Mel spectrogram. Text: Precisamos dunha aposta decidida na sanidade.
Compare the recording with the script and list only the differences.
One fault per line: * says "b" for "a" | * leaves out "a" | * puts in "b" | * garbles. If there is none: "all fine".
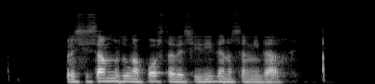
all fine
